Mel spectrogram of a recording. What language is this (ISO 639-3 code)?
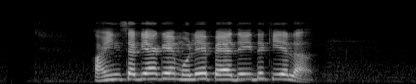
sin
